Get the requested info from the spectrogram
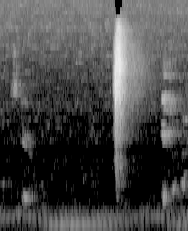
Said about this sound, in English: I want to blow my nose.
